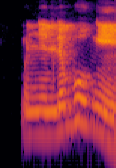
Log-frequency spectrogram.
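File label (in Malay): "menyelubungi", Malay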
